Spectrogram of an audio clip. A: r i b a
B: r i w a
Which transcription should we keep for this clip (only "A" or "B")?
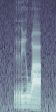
B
